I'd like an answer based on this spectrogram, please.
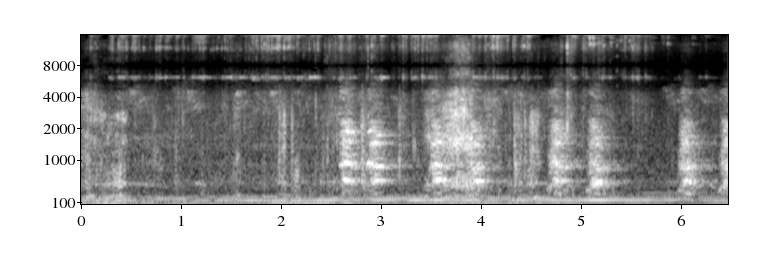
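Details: Red nose pit bull Oscar, brought together with the chocolate red nose Müdür for mating, gives a few short harmonic barks and yelps in the second half, over a steady low hum and some background voice.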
